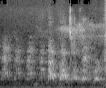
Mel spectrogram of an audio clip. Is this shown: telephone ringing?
no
